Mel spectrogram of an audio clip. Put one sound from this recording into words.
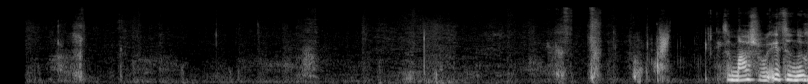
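A young woman chews and smacks her lips close to a microphone.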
